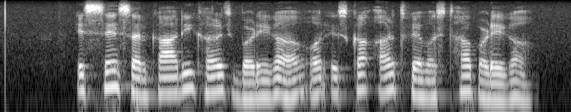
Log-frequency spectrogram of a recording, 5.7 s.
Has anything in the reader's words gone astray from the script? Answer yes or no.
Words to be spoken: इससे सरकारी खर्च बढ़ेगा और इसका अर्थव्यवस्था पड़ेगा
no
